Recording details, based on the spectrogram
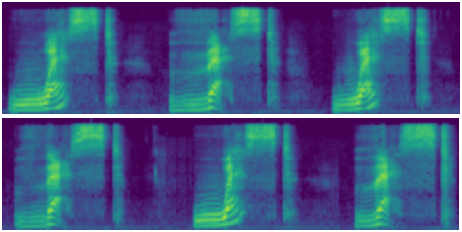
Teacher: A nice crisp T, that final consonant.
